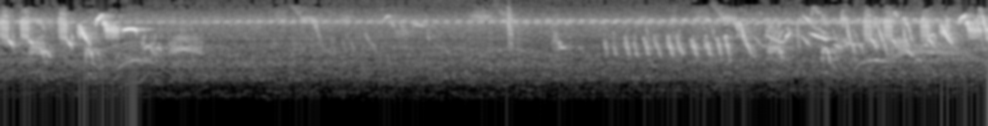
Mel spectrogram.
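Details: Chalk-browed mockingbird song: loud mixed chirps and sweeps at first, a quieter stretch, then a fast even series of repeated clicks and notes building into dense varied phrases, with a continuous high buzzing tone behind.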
